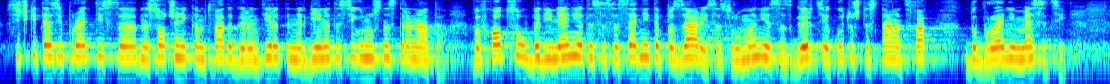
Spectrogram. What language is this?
Bulgarian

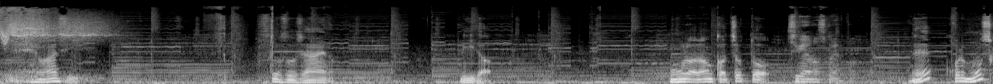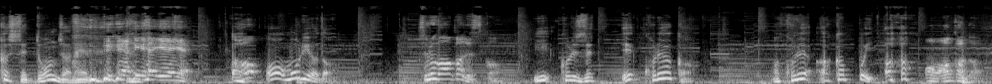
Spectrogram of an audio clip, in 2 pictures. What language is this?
Japanese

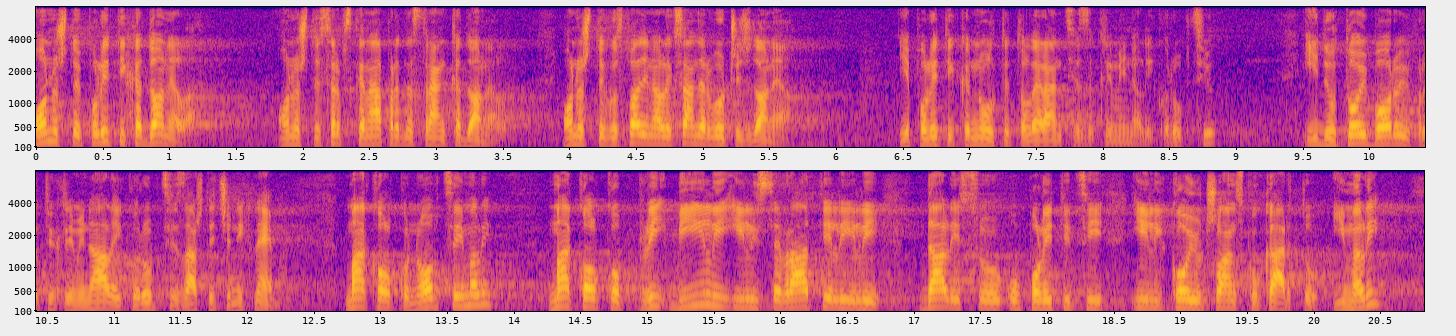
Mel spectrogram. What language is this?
Serbian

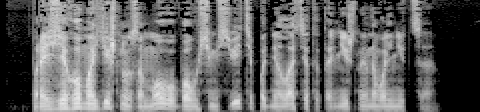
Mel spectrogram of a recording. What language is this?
Belarusian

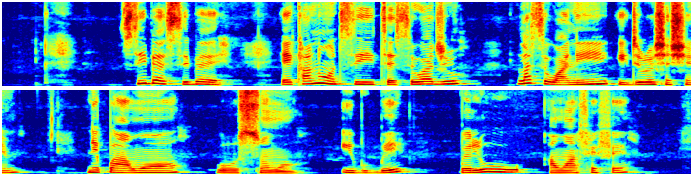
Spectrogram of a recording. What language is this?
Yoruba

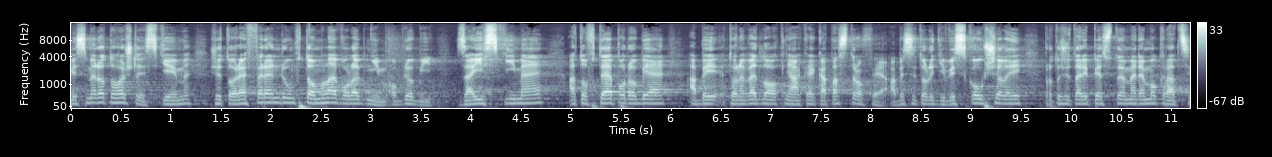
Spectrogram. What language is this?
Czech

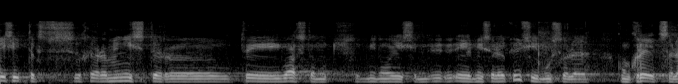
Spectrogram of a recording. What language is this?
Estonian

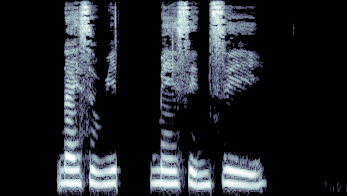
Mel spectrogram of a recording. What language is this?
Thai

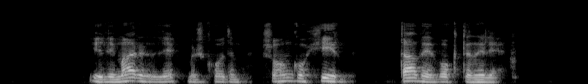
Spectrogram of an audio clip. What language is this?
Mari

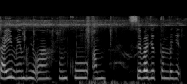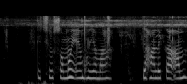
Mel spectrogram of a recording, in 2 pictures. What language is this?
Santali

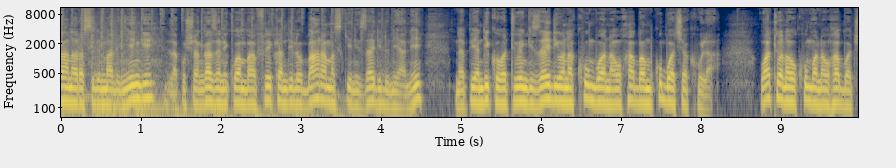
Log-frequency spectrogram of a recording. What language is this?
Swahili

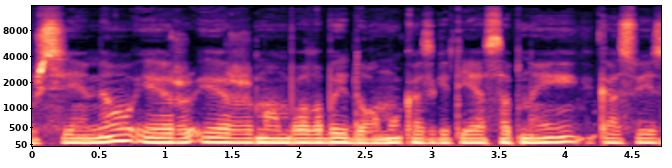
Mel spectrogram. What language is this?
Lithuanian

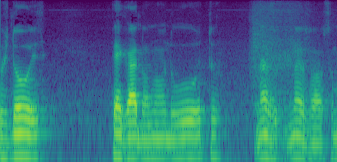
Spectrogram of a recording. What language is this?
Portuguese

